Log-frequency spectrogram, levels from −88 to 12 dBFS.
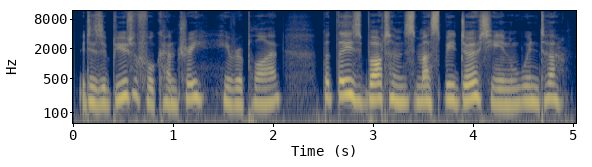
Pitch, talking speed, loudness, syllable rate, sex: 180 Hz, 180 wpm, -19 LUFS, 5.2 syllables/s, female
